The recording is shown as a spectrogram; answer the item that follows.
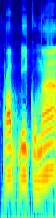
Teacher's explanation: huruf ra dibaca tafkhim, dibaca tebal, sehingga dengan cara menaikkan pangkal lidah kita ketika kita mengucapkannya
